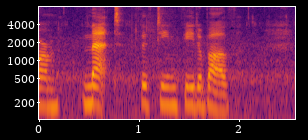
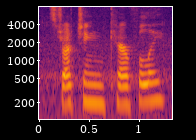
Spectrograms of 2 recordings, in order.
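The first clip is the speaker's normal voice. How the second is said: plain reading voice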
